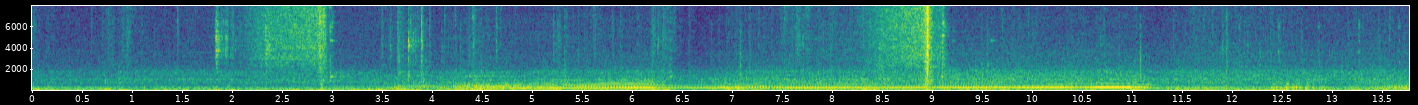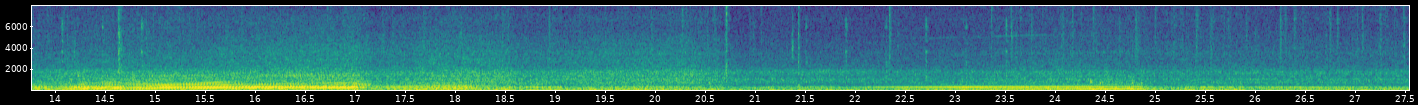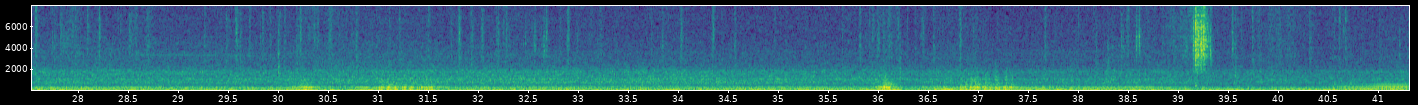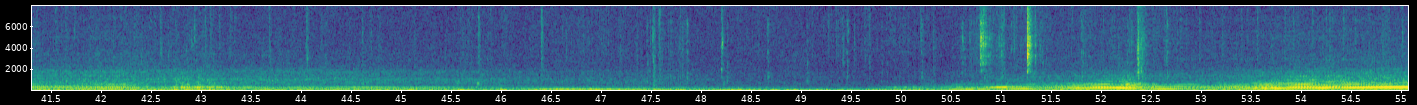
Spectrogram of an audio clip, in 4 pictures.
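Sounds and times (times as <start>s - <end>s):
car engine heard from cabin: 0.0s - 55.0s.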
